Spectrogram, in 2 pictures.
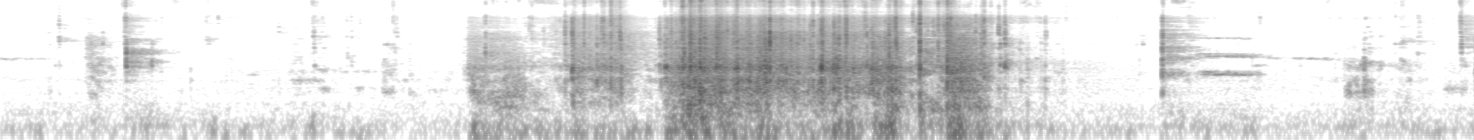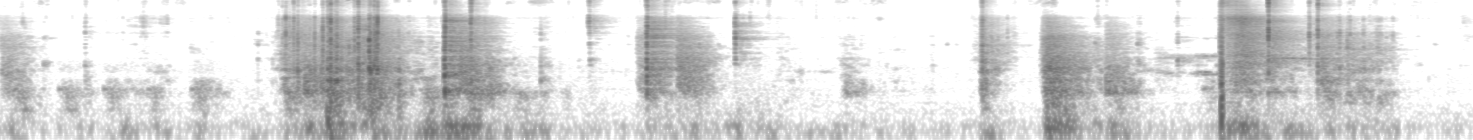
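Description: Close-up crunching on crisp vegetable-flavoured rice cracker sticks, mixed with the crinkling of a foil snack bag, in irregular bursts. The longest and loudest burst comes about a fifth of the way in, with shorter ones later.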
